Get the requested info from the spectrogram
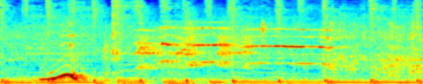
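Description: A rooster crowing, one long call lasting about two seconds, starting about a second in, over background music.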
